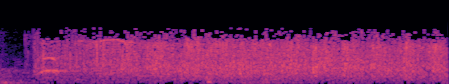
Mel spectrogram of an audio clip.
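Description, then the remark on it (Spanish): Sustained audience applause, a dense wash of many hands clapping at steady loudness for several seconds without pause. “Ven para acá, démosle un aplauso.”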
